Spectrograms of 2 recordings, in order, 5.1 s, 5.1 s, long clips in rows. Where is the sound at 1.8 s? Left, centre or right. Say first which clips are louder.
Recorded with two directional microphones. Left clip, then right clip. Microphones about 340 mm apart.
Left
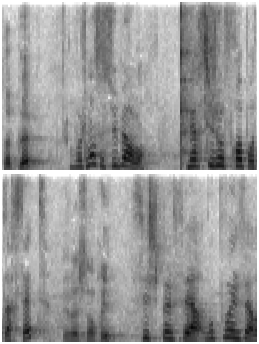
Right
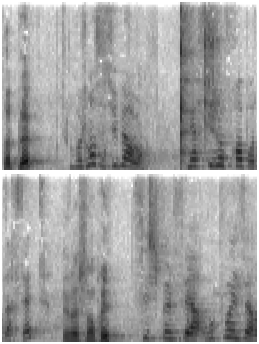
Left 9 dB; left.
